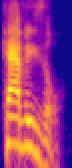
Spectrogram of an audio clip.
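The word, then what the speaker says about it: Caviezel: Cavisel.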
